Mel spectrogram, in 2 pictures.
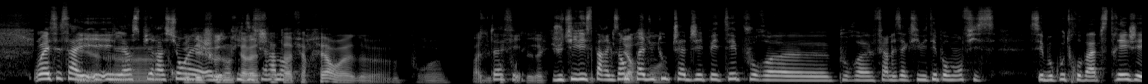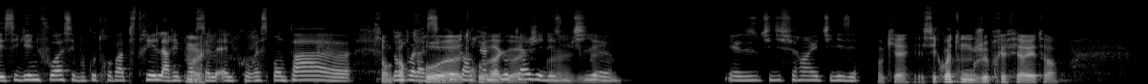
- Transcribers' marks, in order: chuckle
- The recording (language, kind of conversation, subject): French, podcast, Comment dépasses-tu concrètement un blocage créatif ?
